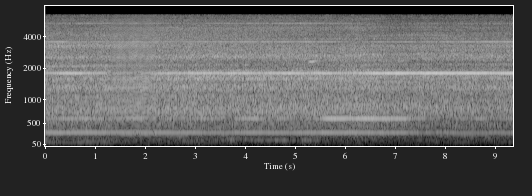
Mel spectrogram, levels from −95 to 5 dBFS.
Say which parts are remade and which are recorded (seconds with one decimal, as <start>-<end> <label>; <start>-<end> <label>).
0.0-1.3 recorded; 1.3-2.2 remade; 2.2-9.4 recorded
